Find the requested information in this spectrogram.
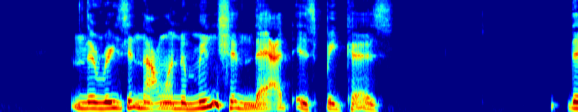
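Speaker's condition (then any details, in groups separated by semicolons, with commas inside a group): Cerebral palsy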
